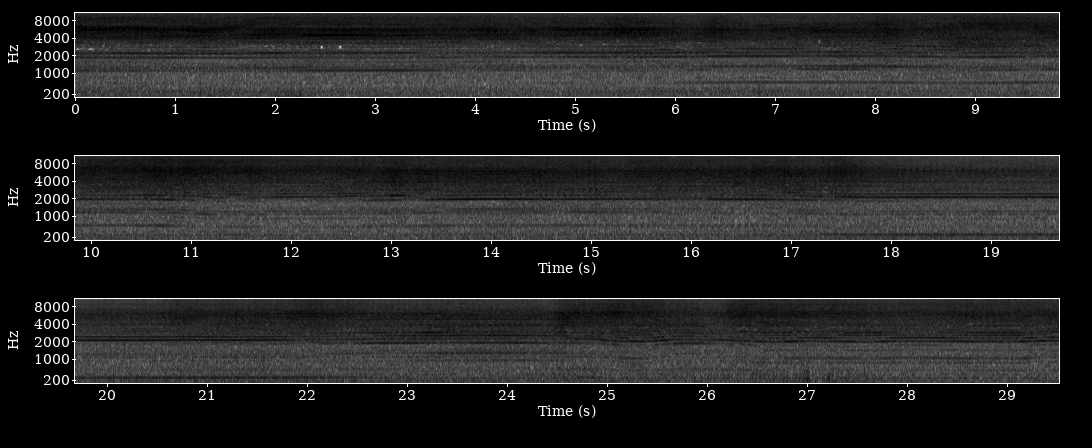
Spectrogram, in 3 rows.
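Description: LP32 hydraulic wall saw running as its circular blade cuts a reinforced concrete beam: a loud, steady machine sound with several whining tones that drift slowly up and down in pitch.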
